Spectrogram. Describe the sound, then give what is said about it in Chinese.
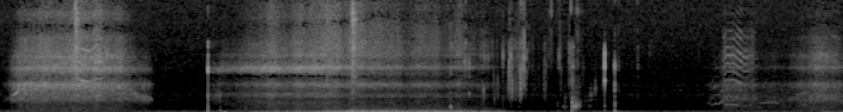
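Gentle breathing through the nose during a relaxation exercise, one long, soft exhale that swells and fades in the middle, very faint, with a few tiny clicks around it. “闭上你的眼睛，用鼻子轻轻的呼吸，像我这样”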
